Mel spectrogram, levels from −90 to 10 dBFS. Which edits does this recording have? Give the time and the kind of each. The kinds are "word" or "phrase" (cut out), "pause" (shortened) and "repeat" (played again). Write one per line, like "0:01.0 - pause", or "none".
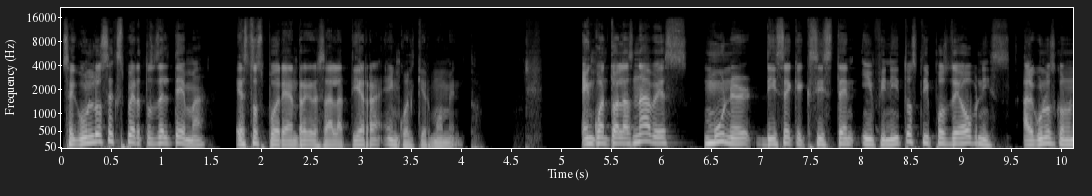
none

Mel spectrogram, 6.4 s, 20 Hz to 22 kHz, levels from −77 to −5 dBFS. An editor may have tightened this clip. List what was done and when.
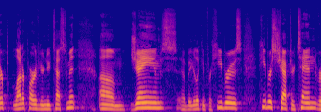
0:02.6 - word

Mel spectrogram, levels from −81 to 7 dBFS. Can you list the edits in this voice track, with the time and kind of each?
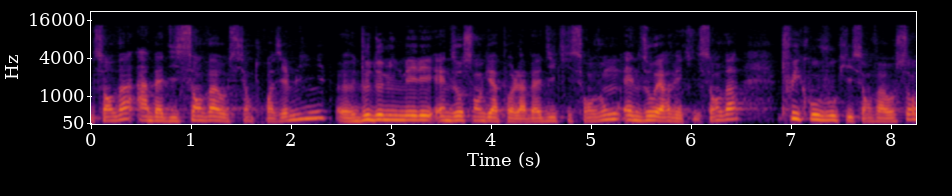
0:02.4 - pause

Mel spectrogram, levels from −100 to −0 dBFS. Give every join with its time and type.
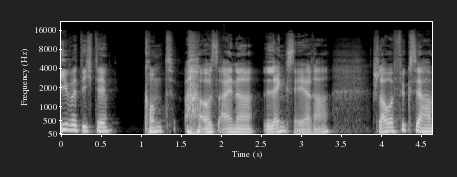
0:02.9 - word

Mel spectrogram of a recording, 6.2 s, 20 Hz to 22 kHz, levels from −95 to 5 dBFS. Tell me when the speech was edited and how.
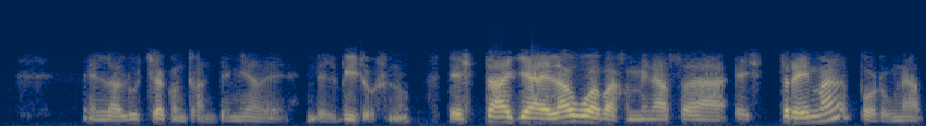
0:01.3 - word
0:02.0 - pause
0:02.9 - pause
0:04.2 - word

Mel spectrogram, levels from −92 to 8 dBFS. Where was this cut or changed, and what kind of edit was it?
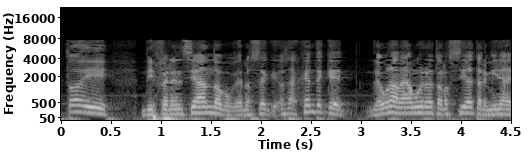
none

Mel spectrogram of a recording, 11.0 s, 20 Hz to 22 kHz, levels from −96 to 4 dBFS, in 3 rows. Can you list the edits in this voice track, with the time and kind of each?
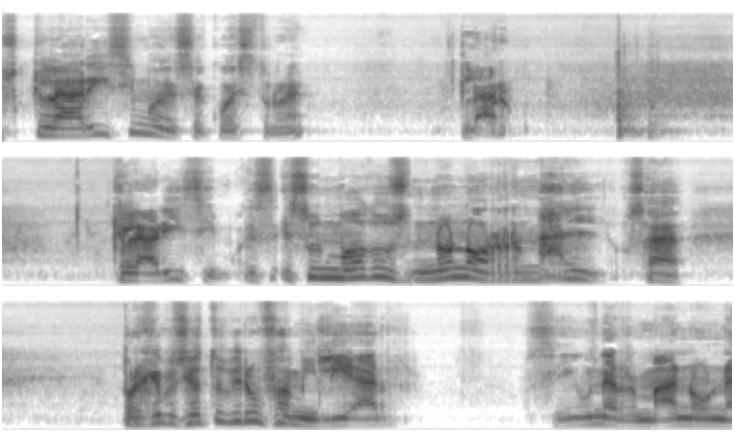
0:05.0 - word
0:05.7 - word

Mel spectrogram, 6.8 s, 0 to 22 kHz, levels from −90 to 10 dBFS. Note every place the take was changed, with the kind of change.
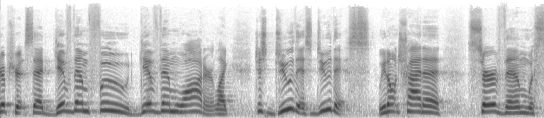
0:04.7 - pause

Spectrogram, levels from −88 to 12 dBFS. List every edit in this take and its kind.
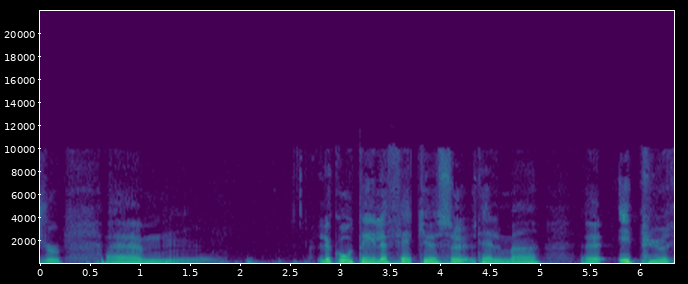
0:04.4 - phrase

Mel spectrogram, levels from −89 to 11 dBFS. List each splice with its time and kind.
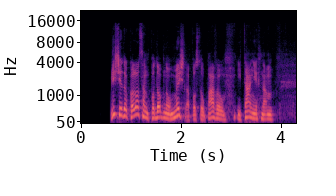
none

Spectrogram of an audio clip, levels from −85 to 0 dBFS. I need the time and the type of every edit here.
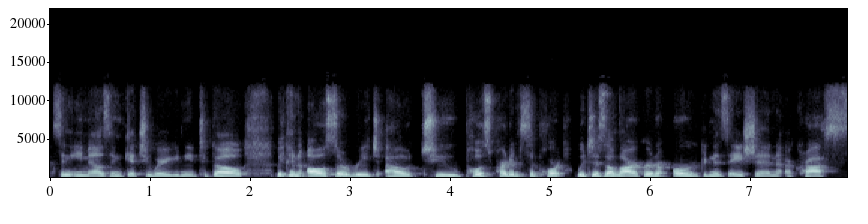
0:02.3 - word
0:05.1 - word

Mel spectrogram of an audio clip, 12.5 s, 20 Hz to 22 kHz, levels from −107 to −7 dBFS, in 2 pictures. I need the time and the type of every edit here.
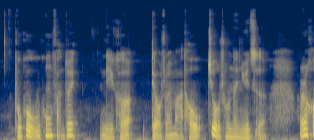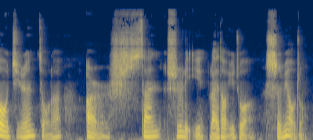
0:04.1 - pause
0:10.4 - pause

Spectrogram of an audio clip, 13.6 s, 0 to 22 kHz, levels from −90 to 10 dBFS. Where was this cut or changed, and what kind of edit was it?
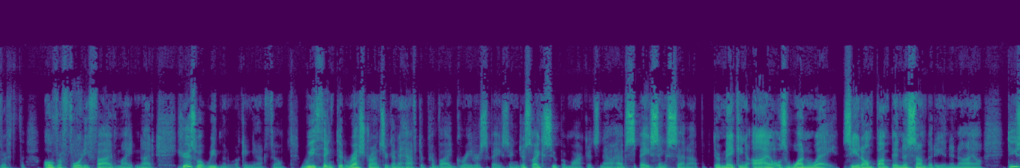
0:04.0 - pause
0:09.5 - pause
0:11.2 - pause

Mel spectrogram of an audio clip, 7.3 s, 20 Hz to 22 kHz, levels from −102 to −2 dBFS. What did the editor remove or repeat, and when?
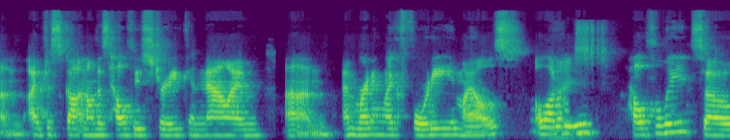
0:02.7 - pause

